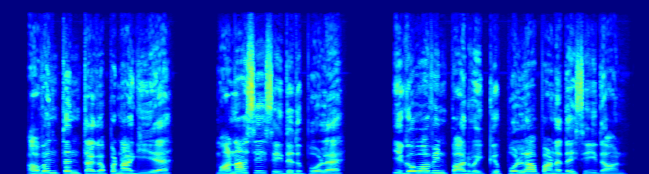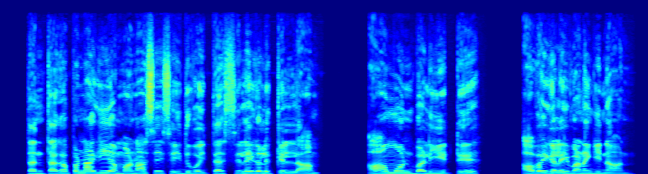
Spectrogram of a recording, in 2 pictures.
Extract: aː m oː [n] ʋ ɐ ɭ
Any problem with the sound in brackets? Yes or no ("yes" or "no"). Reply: no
